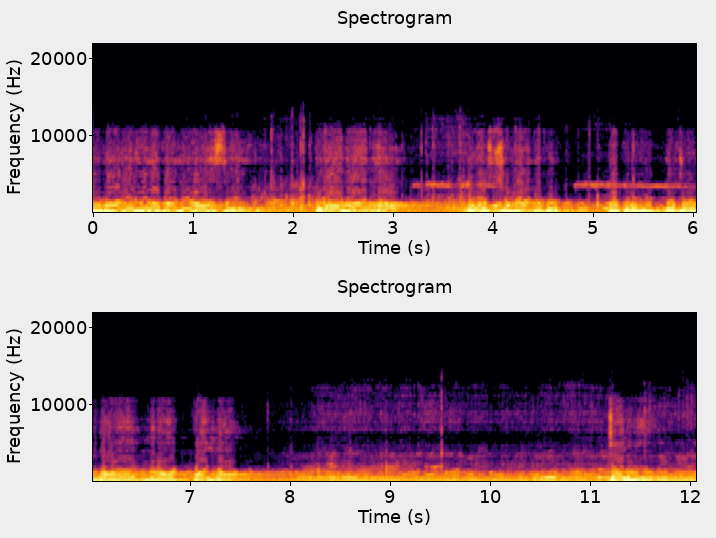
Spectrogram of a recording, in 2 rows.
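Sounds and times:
murmur of crowd voices: 0.0s - 12.0s.

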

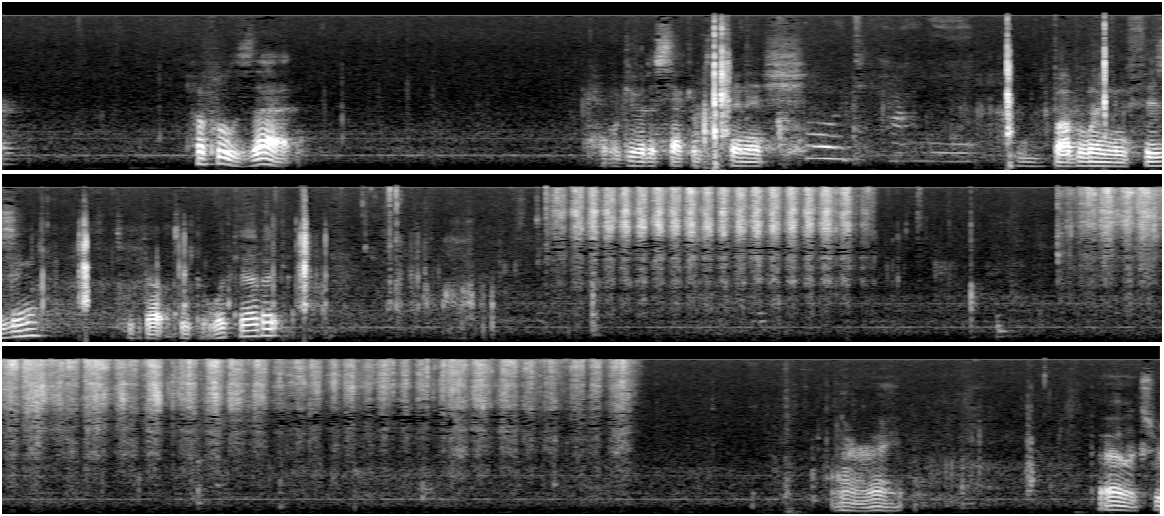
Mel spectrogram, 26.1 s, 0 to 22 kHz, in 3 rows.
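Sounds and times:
brush scrubbing toy car: 12.8s - 15.3s, 16.6s - 22.2s.

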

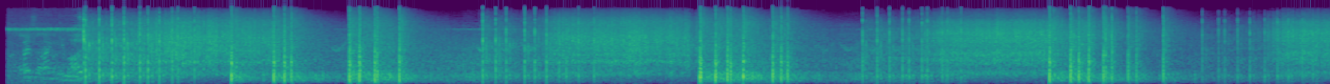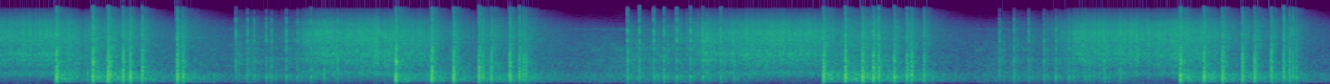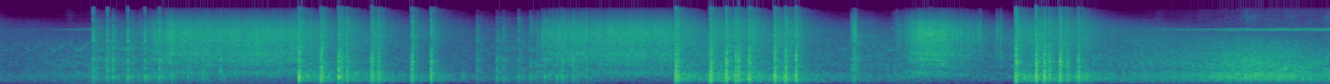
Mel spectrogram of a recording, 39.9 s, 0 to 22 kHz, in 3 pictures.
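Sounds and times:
fireworks noisy rush: 0.2s - 39.9s
fireworks crackling pops: 0.6s - 26.6s, 27.5s - 39.9s.

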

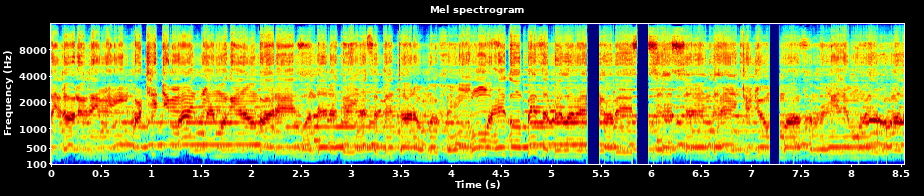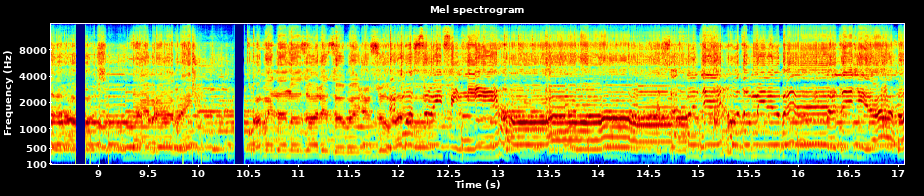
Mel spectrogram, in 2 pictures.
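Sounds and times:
rapping and singing over a beat: 0.0s - 17.0s.

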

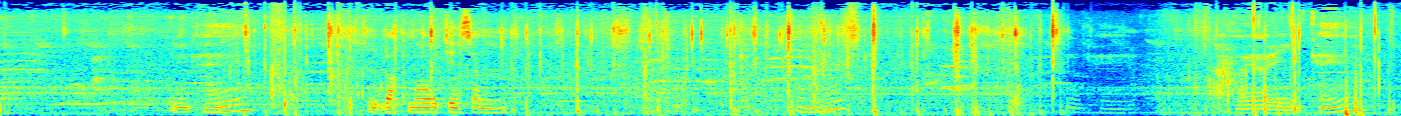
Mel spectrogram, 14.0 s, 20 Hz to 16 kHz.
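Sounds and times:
clicks and knocks of handling: 2.3s - 10.8s, 11.6s - 14.0s.

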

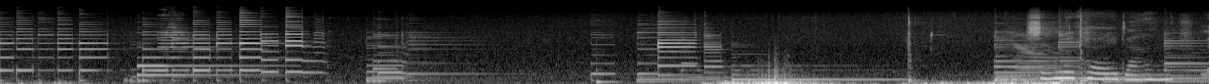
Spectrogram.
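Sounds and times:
acoustic guitar strum: 0.0s - 4.8s, 5.9s - 12.0s
low rumble: 7.0s - 10.9s.

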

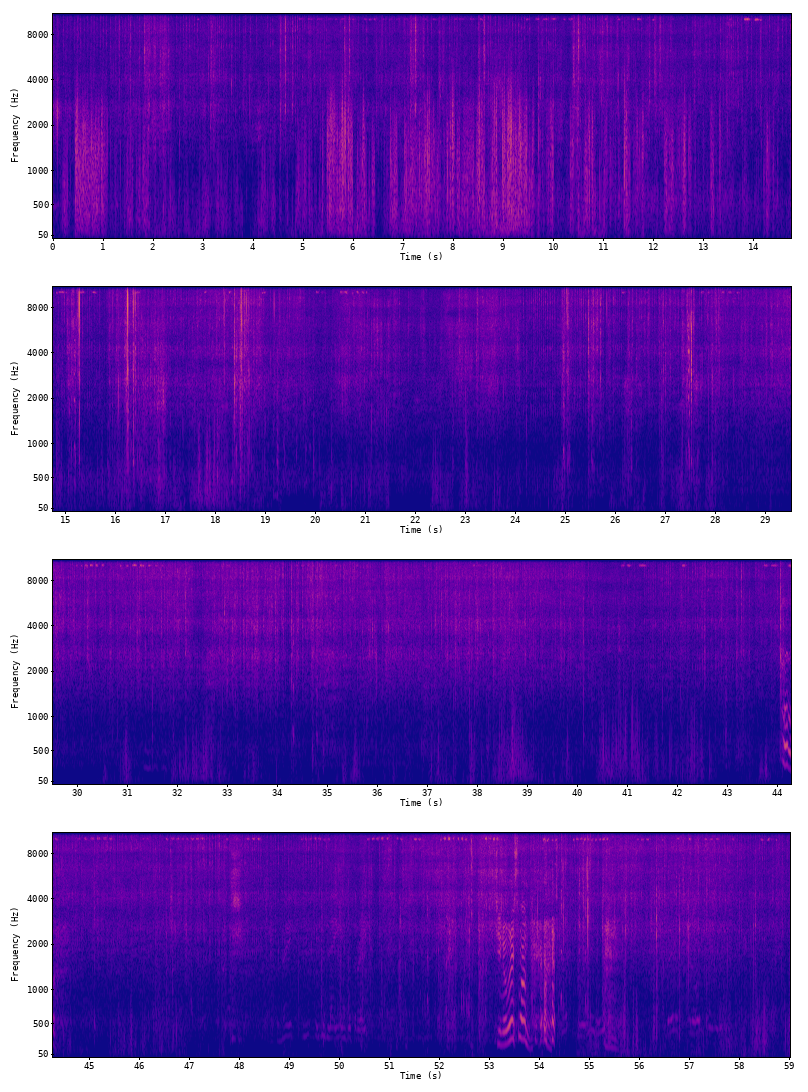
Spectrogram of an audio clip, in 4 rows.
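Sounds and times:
bike tyre rumble on dirt: 0.0s - 59.0s
rider exclaiming: 44.0s - 44.7s.

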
